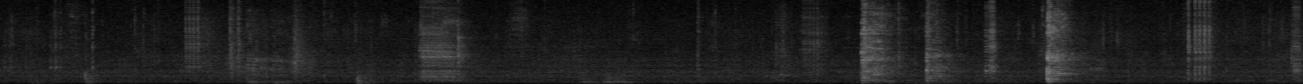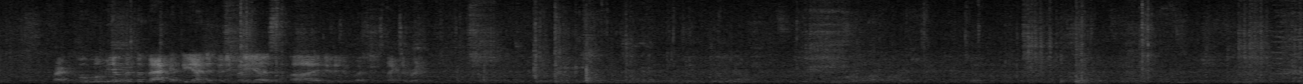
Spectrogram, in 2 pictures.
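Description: An audience murmurs and shuffles in a large echoing hall.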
